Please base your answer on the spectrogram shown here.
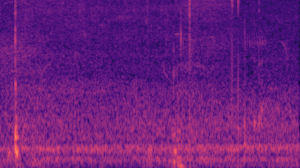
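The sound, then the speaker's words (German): Honeybees buzz at an opened beehive during a spring hive inspection, a faint steady drone with a brief sharper tick near the start. “weil die Bienen geben da so Gas”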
